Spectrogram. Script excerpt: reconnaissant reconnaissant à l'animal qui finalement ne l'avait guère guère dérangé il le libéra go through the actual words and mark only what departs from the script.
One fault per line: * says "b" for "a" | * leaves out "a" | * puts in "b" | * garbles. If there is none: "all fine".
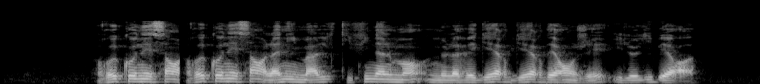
all fine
